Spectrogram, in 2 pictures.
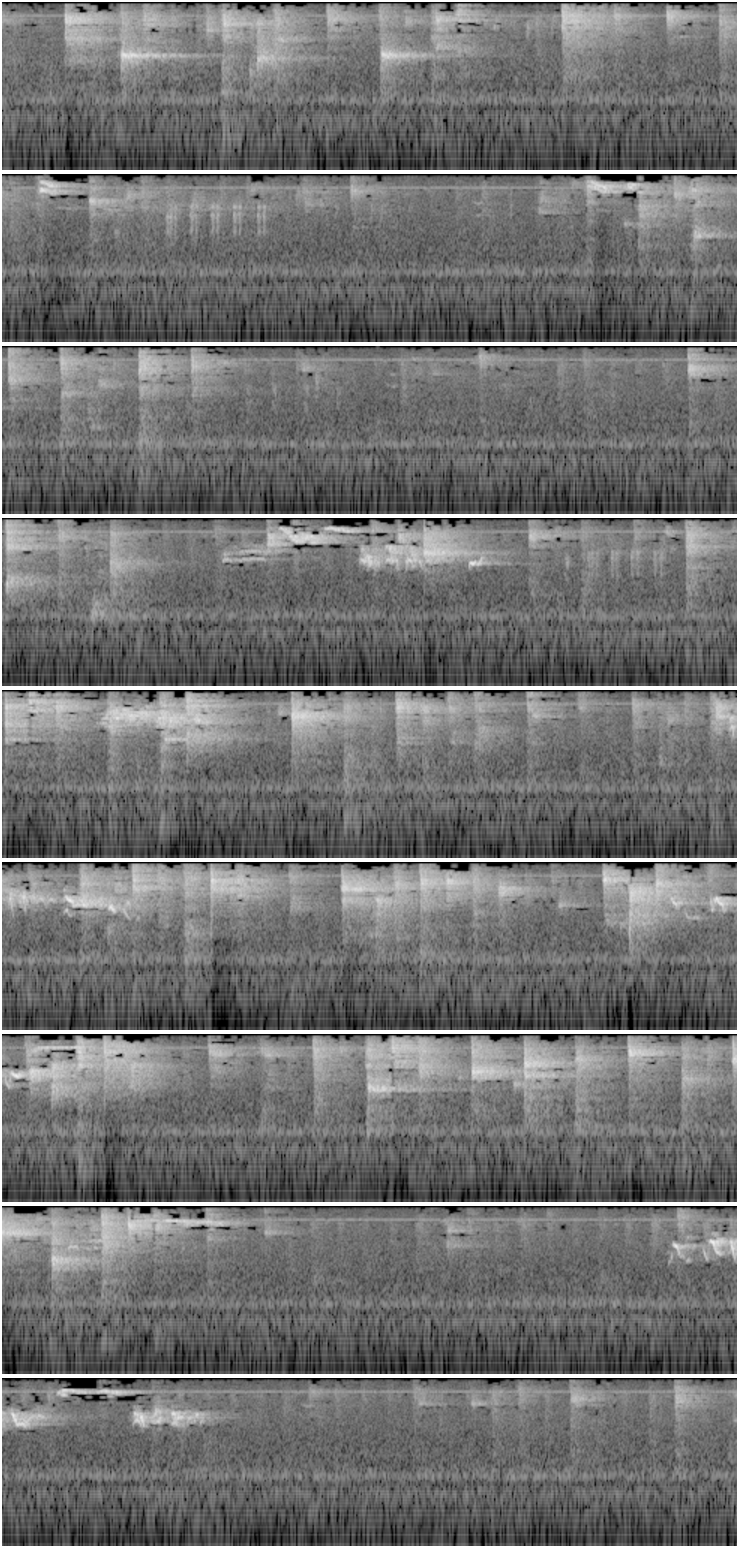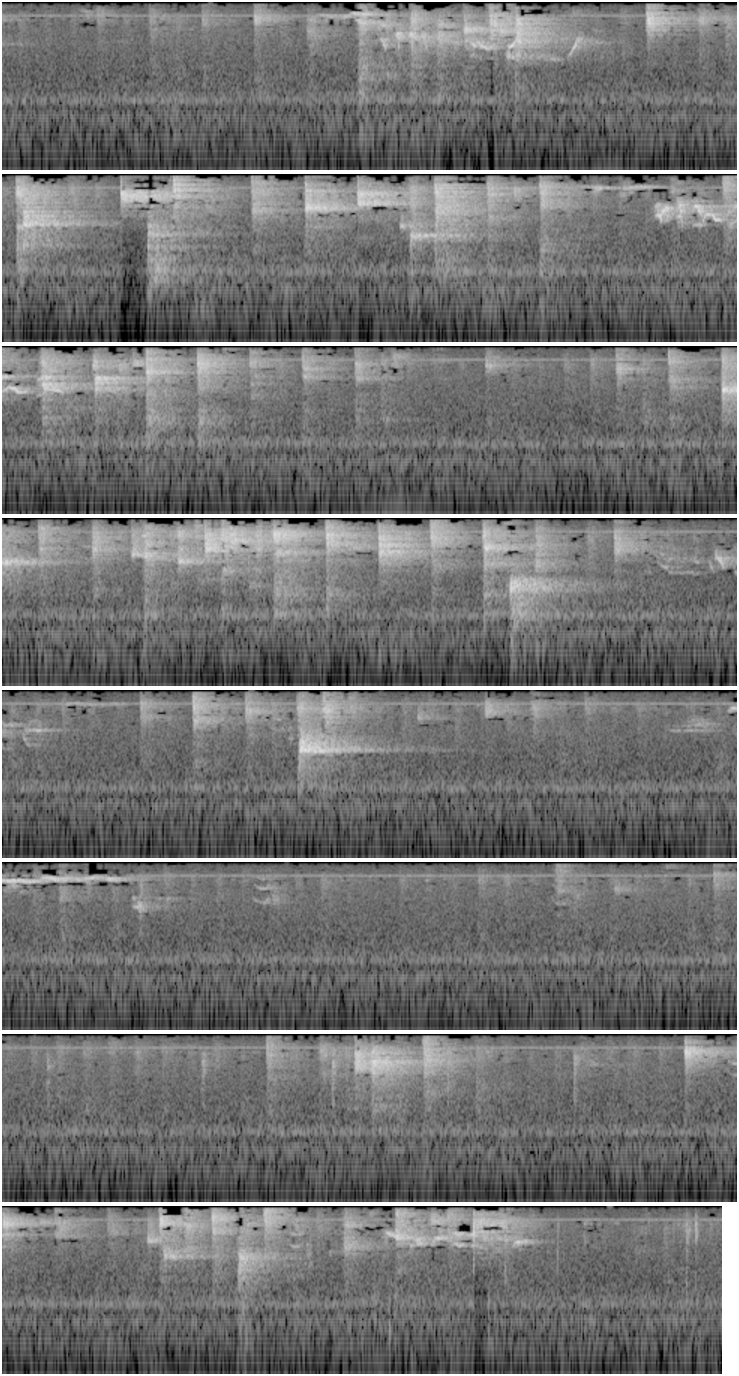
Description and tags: Fuente Robin.
This is a phone recording of water trickling into our spring fed, underground water deposit in the Spring, with a Robin's song punctuating the rhythm.
recording, water, birdsong, ambience, birds, soundscape, atmosphere, Robin, ambient, Field, trickling, field-recording, ambiance, nature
